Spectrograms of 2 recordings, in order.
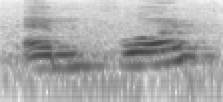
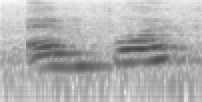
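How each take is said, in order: Both takes have the same delivery.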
